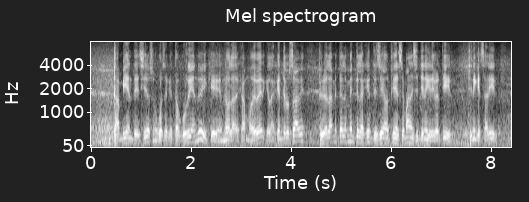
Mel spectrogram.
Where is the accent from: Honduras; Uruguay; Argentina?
Argentina; Santa Fe; No creía que de mi Santa Fe podría ocurrir eso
